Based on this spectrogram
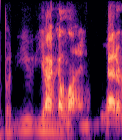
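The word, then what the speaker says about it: Kekäläinen: that Blue Jackets GM Jarmo Kekalainen, I can't pronounce his name, but Kekalainen, you had it right.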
